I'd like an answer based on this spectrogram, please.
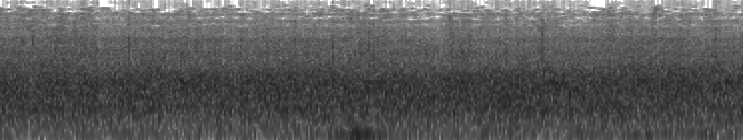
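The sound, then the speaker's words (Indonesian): Dense, steady applause from an audience for two guest speakers at an evening religious gathering, loud and unbroken from start to finish with no voices. “mari kita sekali lagi berikan aplaus bagi dua narasumber kita.”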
